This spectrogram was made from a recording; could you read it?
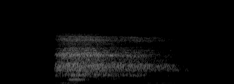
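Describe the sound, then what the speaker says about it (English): One deep, slow breath taken during a yoga nidra meditation session, a soft, airy exhale-like rush lasting about a second and a half that fades gently, close and alone in silence. "We'll take a deep breath."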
